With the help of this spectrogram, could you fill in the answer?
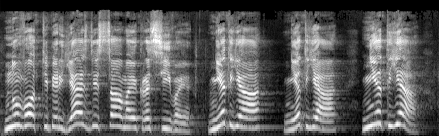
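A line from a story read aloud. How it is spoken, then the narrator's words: Many voices shouting. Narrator (Russian): кричала каждая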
